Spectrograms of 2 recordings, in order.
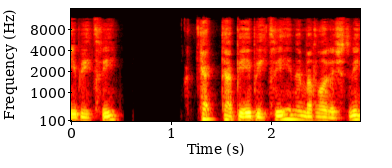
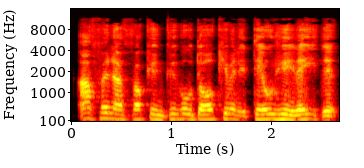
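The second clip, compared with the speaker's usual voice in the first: higher mocking voice of a social media know-it-all; 4 semitones higher than usual. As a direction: send up the smug internet expert.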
